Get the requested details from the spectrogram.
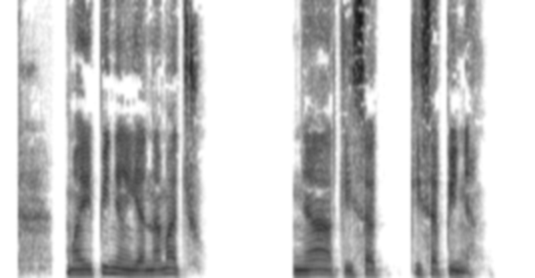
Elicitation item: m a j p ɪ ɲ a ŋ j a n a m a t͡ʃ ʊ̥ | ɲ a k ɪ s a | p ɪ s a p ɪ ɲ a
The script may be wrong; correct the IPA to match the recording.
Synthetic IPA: m a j p ɪ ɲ a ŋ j a n a m a t͡ʃ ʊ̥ | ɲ a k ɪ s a | k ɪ s a p ɪ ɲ a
